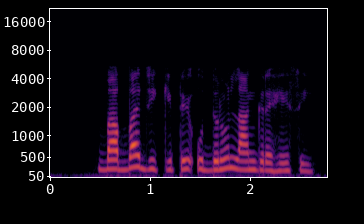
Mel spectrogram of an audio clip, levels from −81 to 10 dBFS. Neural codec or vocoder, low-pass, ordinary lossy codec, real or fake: codec, 16 kHz, 8 kbps, FunCodec, trained on LibriTTS, 25 frames a second; 5.4 kHz; none; fake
